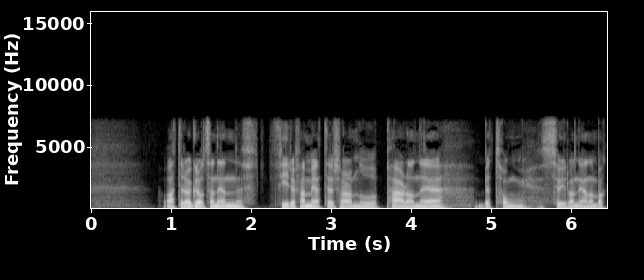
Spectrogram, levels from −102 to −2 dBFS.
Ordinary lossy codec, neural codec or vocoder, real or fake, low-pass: MP3, 64 kbps; none; real; 7.2 kHz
